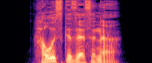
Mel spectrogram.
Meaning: inflection of hausgesessen: 1. strong/mixed nominative masculine singular 2. strong genitive/dative feminine singular 3. strong genitive plural
- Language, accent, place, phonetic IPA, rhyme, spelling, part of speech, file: German, Germany, Berlin, [ˈhaʊ̯sɡəˌzɛsənɐ], -aʊ̯sɡəzɛsənɐ, hausgesessener, adjective, De-hausgesessener.ogg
